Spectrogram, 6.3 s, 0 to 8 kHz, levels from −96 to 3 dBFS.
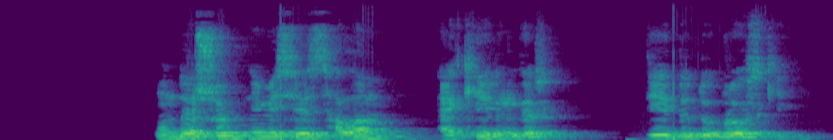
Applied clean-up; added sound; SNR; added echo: none; Raindrop / Drip; 18 dB; reverberation time 0.6 s.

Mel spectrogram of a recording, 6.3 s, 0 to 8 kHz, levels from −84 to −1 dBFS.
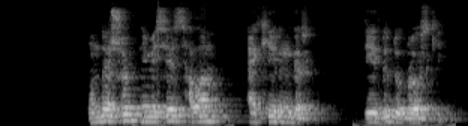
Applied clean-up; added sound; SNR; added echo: neural separator model SepFormer DNS4.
